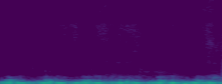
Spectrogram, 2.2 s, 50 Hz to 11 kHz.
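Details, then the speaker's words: June 1984 Evergo 52" hugger ceiling fan, model 4E-6LW P35, orange cast-iron motor, on high: steady mid-pitched buzz swelling and fading in a slow cycle; cyclic motor buzz, owner suspects motor slightly out of round. "They're probably just all a little bit out of round, because it does have a bit of a cyclic buzz."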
